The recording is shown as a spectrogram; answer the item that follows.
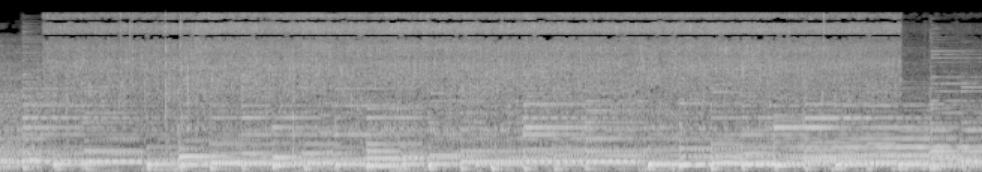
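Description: Vegetables sizzling in hot oil in an aluminium pressure cooker as they are stirred with a wooden spatula, a steady hiss that cuts off shortly before the end. Background music with plucked, guitar-like notes plays over it throughout.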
